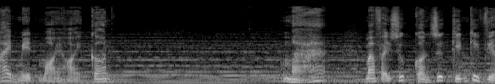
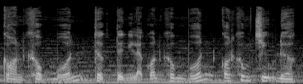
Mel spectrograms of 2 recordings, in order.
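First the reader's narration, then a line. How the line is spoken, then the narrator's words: Whimpering, on the verge of tears. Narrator (Vietnamese): Mỹ Lan mếu máo nói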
